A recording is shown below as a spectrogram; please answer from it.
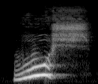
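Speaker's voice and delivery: high, loud and slow, trapped under a sheet; yelled. A narrator's reading. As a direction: bellow it out, drawn-out and high. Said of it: "he yelled from beneath".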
